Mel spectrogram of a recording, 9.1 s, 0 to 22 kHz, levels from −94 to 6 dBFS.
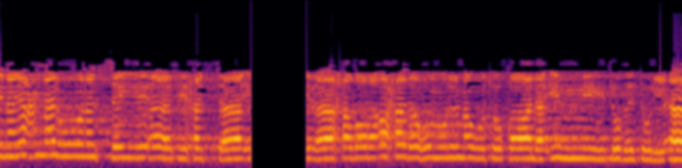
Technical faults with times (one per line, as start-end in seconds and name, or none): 3.35-4.09 playback stall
